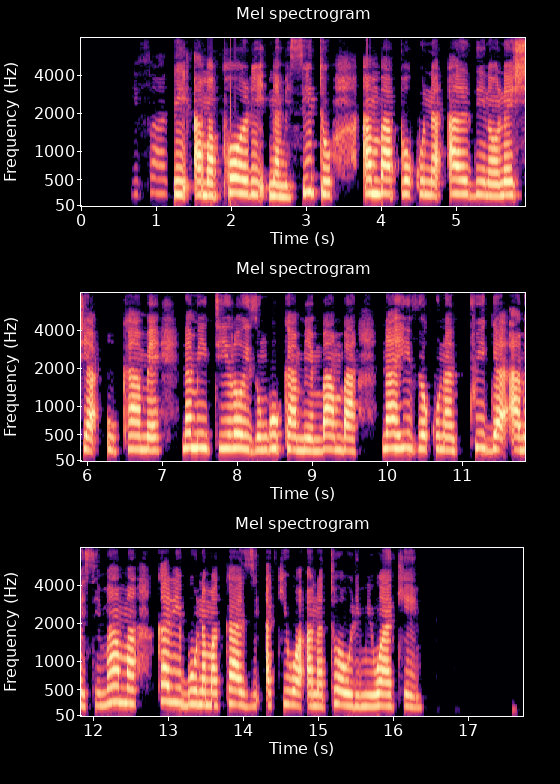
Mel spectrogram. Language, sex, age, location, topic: Swahili, female, 36-49, Dar es Salaam, agriculture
